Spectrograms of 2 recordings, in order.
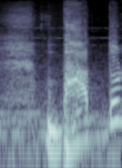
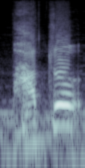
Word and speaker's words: ভাদ্র: ভাদ্র মাসের অর্থাৎ ভাদ্র অনেকে এটাকে ভাদ্রা অমাবস্যা বলে। এটা মানে বিভিন্ন এলাকায় তাদের মত করে উচ্চারণ করে।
